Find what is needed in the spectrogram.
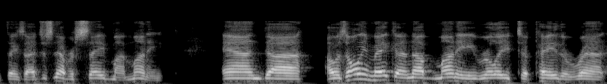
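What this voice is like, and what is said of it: Southern US accent, Alabama. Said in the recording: “I'm from where? Lower Alabama. ... I have an accent.”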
